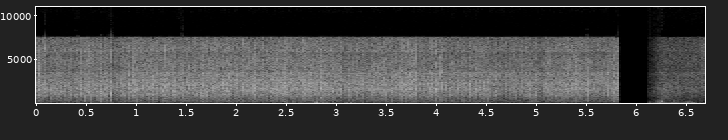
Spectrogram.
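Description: Steady, dense rain hissing and pattering on surfaces in a village, filling the clip, then a brief cut to silence and a few closer drips and knocks.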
